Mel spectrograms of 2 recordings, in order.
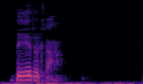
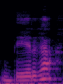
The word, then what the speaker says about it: Berga: Pero lo importante es que pronunciarás B aquí, Venezuela. O también Valencia. Barcelona, Berga.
